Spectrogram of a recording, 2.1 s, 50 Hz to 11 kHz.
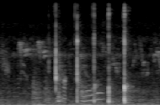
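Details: A 4-month-old pet Alexandrine parakeet mimics speech, five harsh, clipped, word-like bursts about a quarter-second apart, seemingly "me too", with a brief gliding tone between them, over a faint background hum.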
